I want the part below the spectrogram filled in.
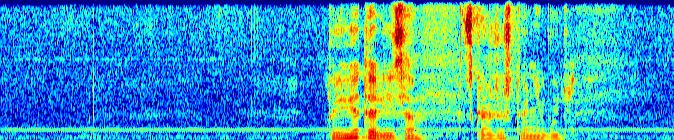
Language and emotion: Russian, sad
